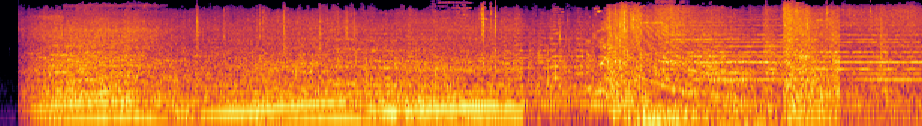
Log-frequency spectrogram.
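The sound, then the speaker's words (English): Motorcycle engines rev loudly with swooping, rising and falling pitch for several seconds in the Nazi motorcycle chase of the film Indiana Jones and the Last Crusade, then a sudden loud crash bursts in, followed by clattering and continued engine noise. “And I was thinking about in the third Indiana Jones, The Last Crusade, you have Harrison Ford and Sean Connery, and they're being chased by Nazis in this motorcycle chase, and he's got this pole”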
